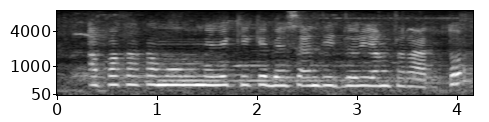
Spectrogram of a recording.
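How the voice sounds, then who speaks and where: With music playing behind her, a woman talks rather slowly. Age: young. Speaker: university student interviewer. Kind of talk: structured interview. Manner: formal, with filler hesitations.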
